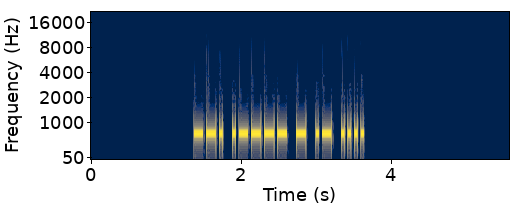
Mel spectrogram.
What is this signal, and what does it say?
Morse code, heard as a keyed tone, about 28 wpm, 700 Hz. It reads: G1TAH
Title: DXCC-100 Call Signs - 5 Characters - Repeated 3x - 28wpm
